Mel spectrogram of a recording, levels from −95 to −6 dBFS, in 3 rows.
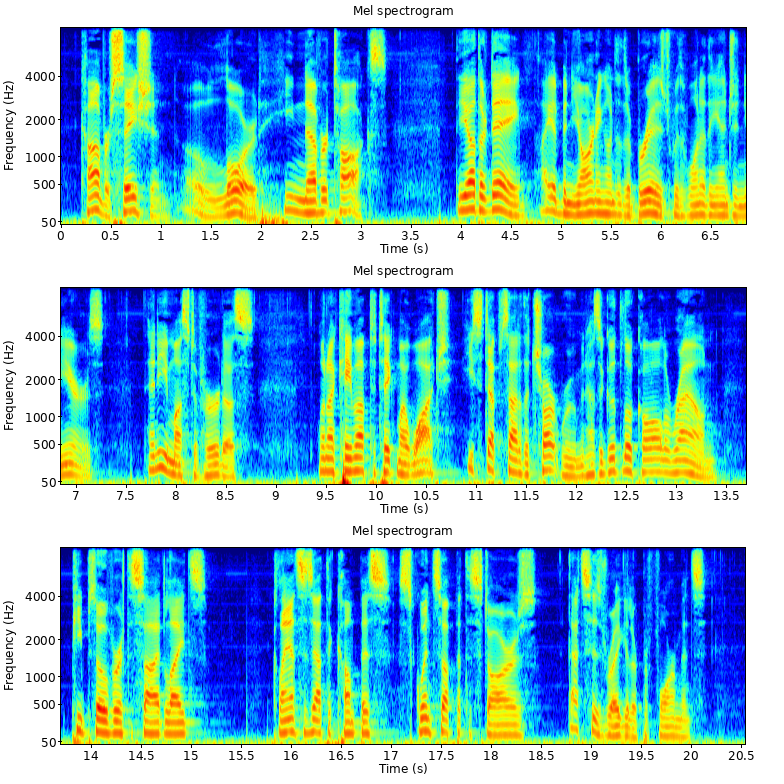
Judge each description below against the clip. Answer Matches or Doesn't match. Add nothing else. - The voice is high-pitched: Doesn't match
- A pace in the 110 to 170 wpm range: Doesn't match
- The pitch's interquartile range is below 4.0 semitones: Doesn't match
